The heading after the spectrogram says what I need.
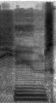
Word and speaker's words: Hume: David Hume was born on April 26th, 1711. Though for most of his life he spelled his family name home pronounced the same way.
